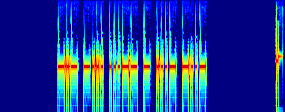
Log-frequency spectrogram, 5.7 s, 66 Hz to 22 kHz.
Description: Morse code, heard as a keyed tone, about 28 wpm, 700 Hz. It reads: KB3TVX
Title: USA Call Signs - 6 Characters - 3x Character Spacing - 28wpm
